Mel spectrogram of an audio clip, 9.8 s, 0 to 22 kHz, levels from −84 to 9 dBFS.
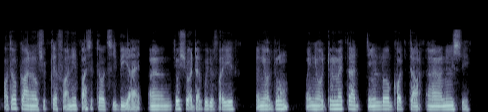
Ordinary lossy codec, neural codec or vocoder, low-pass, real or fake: AAC, 32 kbps; codec, 16 kHz, 2 kbps, X-Codec, WavLM features, trained on Multilingual LibriSpeech; 7.2 kHz; fake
